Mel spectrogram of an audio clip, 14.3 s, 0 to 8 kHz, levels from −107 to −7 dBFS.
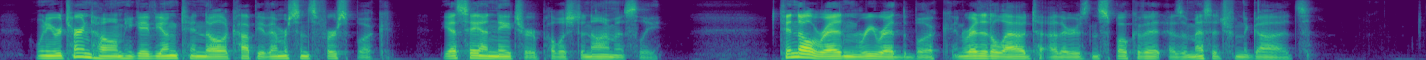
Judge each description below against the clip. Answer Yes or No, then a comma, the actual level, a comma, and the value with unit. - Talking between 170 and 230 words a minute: Yes, average, 180 wpm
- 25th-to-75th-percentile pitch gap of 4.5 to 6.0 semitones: No, average, 3.5 semitones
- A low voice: Yes, low, 100 Hz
